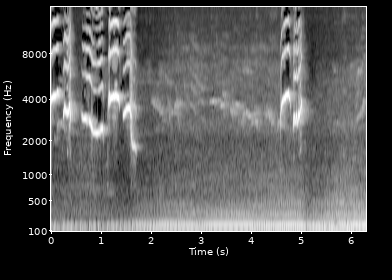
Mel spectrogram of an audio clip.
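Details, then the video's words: Oriental magpie-robin delivering quick whistled slurred notes, rising and falling, then a pause and one more short burst, over a persistent low droning hum. "kacer kalian pasti langsung bunyi"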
